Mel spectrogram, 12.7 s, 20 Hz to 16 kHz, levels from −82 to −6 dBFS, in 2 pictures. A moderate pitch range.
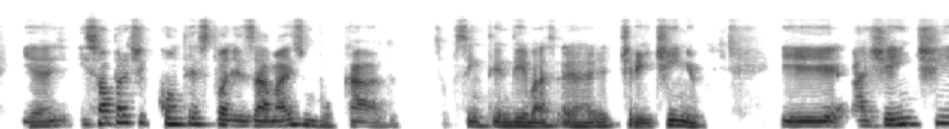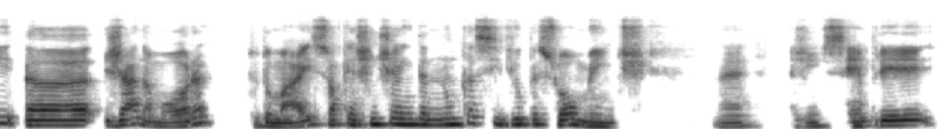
No: wide, 5.7 semitones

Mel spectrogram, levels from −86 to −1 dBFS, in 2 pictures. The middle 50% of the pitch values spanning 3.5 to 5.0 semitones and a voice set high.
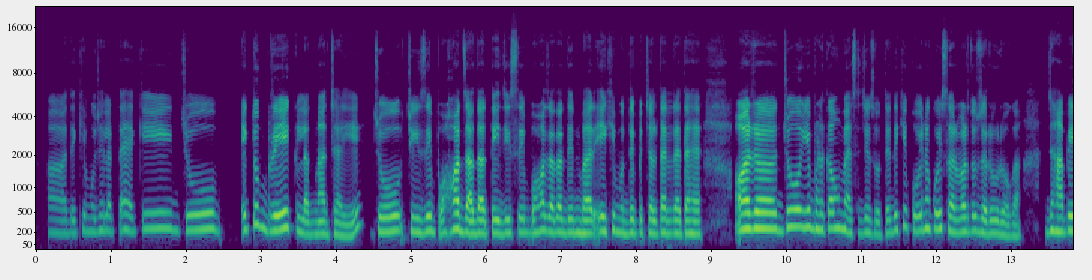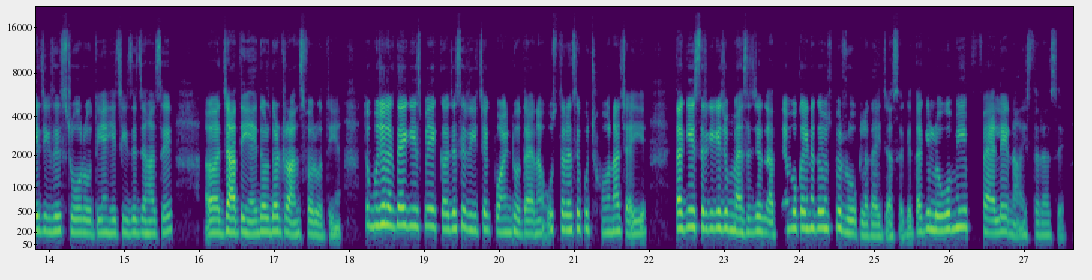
Yes: average, 4.5 semitones; high, 200 Hz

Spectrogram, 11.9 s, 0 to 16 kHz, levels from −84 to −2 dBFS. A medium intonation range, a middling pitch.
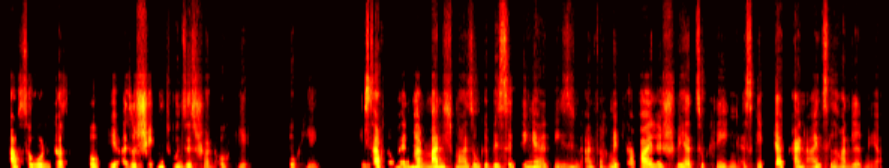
No: average, 3.0 semitones; high, 195 Hz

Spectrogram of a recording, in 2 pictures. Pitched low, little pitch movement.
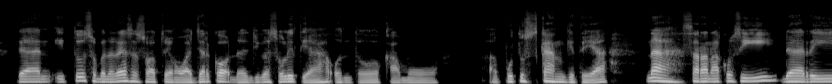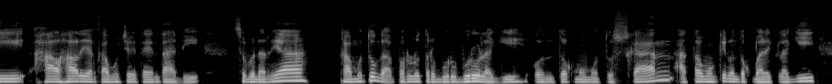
No: low, 125 Hz; average, 3.5 semitones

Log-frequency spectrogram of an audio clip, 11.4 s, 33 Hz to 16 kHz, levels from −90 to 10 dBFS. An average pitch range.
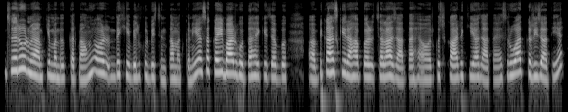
Yes: average, 3.6 semitones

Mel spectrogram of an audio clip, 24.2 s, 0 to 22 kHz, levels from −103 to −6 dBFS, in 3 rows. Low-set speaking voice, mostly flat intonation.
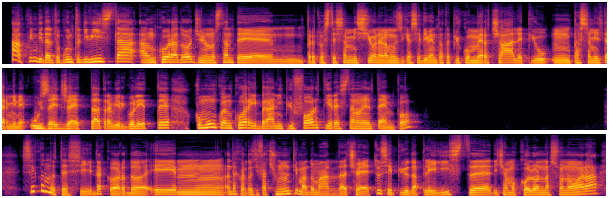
No: low, 125 Hz; average, 3.9 semitones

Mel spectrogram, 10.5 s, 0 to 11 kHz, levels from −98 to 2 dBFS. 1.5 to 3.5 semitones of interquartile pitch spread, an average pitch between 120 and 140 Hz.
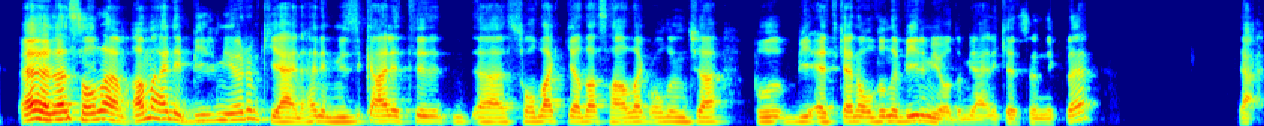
Yes: average, 2.7 semitones; low, 135 Hz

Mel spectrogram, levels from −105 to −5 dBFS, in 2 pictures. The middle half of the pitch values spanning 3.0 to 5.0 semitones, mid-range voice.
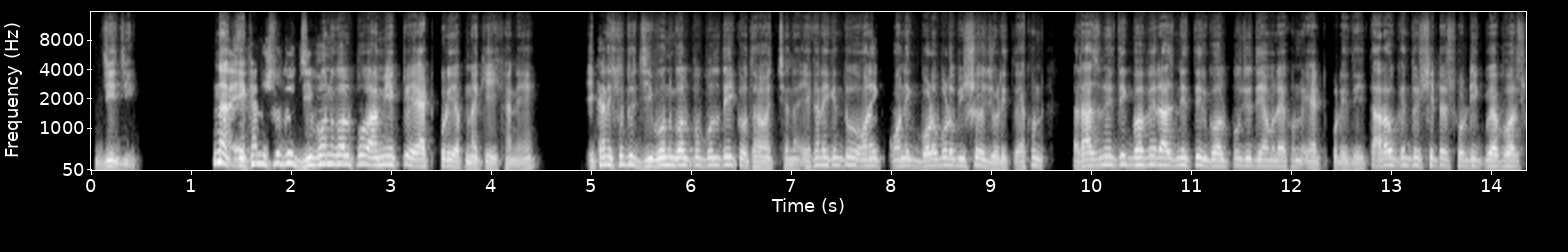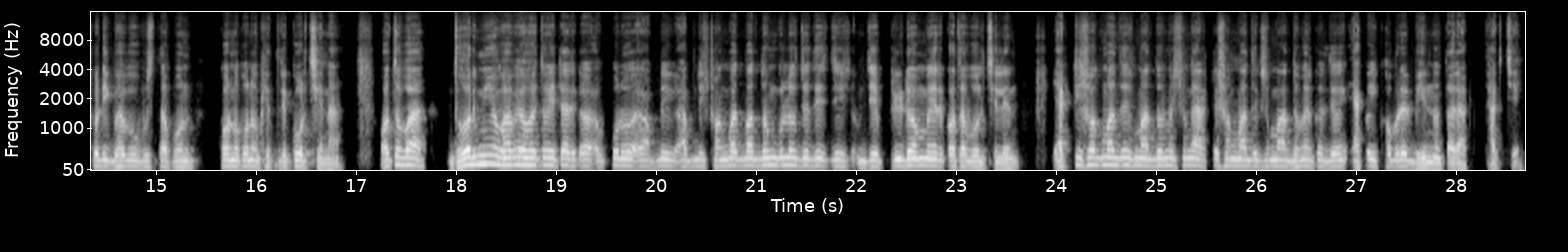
Yes: average, 3.5 semitones; medium, 150 Hz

